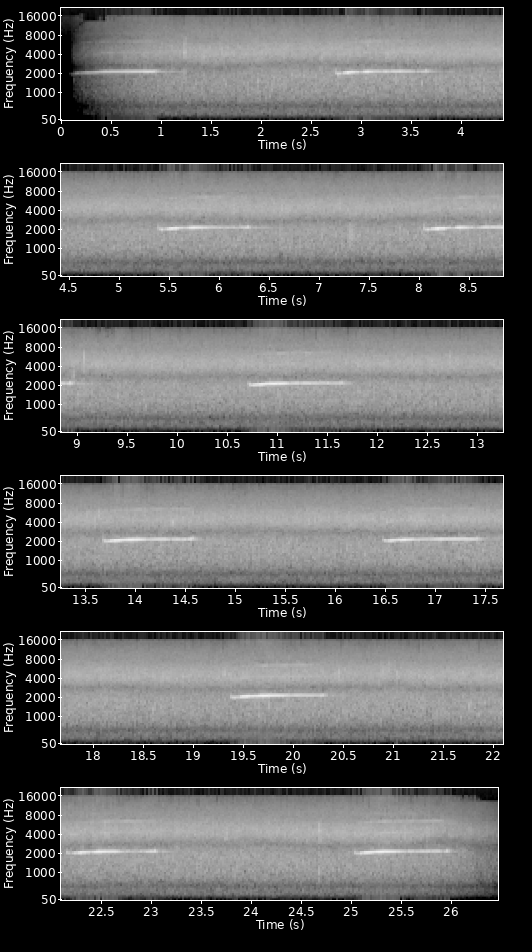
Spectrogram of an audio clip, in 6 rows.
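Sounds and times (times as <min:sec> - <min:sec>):
Bicolored Antpitta calling in South America: 0:02.7 - 0:03.8, 0:05.4 - 0:06.6, 0:08.0 - 0:09.1, 0:10.7 - 0:11.8, 0:13.7 - 0:14.7, 0:16.5 - 0:17.6, 0:19.4 - 0:20.4, 0:22.1 - 0:23.2, 0:25.0 - 0:26.1.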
